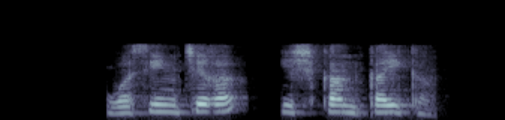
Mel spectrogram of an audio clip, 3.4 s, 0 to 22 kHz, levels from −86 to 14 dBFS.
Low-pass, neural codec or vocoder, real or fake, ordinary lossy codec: 5.4 kHz; none; real; AAC, 24 kbps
